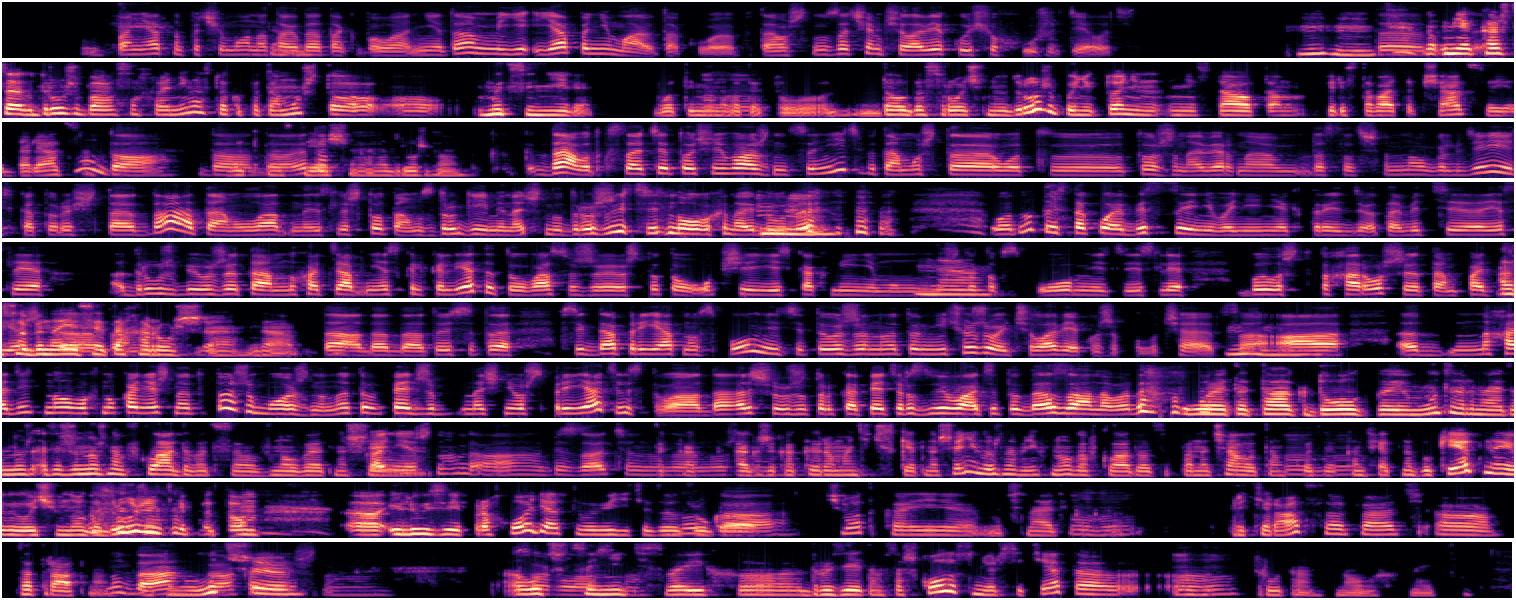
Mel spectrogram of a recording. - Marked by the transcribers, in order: chuckle; laugh; laugh
- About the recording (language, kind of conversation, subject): Russian, unstructured, Что для вас значит настоящая дружба?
